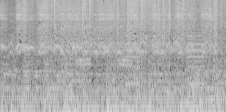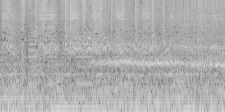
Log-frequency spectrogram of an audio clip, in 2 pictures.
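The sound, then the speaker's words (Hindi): Loud, sustained screech of a car's tires skidding across pavement in an accident, continuous for several seconds with a harsh, noisy texture and no voices. “कौशिक अपनी बात पूरी कर पाए उससे पहले ही गाड़ी का सचमुच एक्सीडेंट हुआ”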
